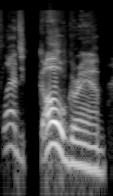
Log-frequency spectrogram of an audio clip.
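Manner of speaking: loud, rising "let's go" cheer; excited cheer. Real, not acted. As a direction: hype up the long-time member. Cheering a member.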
